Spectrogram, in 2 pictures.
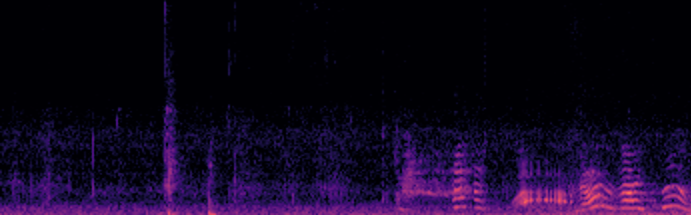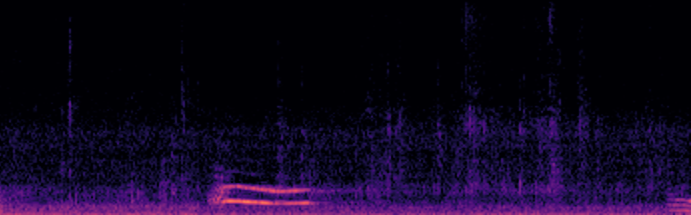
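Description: A child's distant voice calling out: a few short, pitch-bending shouts about three to five seconds in and one long drawn-out call about seven seconds in. Two soft knocks come about a second in.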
